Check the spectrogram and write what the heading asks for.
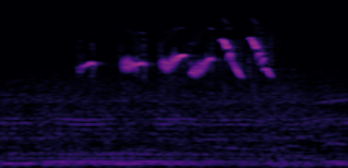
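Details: A captive yellow-bellied seedeater (coleiro baiano) finishing its moult sings a quick run of about six bright, high notes, some slurred upward, over a low steady hum.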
